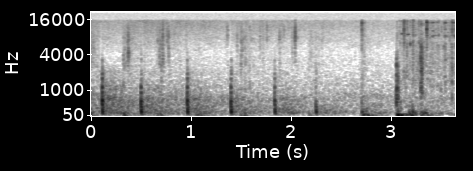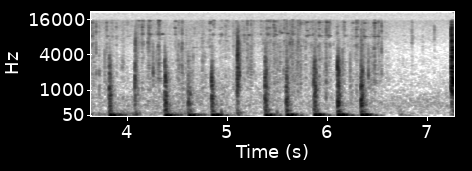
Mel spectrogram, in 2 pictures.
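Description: Footsteps thud quickly across a wooden floor.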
